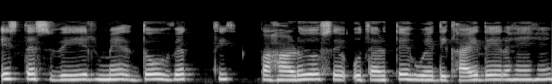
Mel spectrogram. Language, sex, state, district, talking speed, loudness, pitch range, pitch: Hindi, female, Uttar Pradesh, Lucknow, 140 wpm, -13 LUFS, 210-235 Hz, 220 Hz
